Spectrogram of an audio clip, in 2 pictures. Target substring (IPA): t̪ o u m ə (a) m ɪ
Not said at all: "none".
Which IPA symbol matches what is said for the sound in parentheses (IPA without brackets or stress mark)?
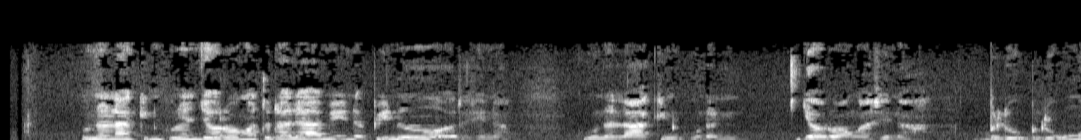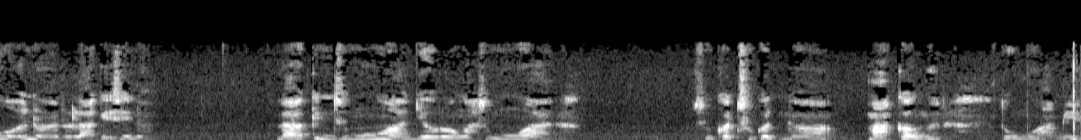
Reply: a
